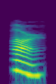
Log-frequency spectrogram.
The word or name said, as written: are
